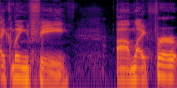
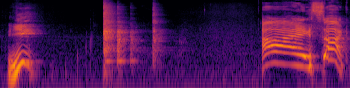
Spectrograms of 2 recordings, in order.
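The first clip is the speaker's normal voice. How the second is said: a high, sudden yelp as the can flies; excited yell; much slower than usual. Real, not acted. Throwing a can on stream, high yelp. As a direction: yelp high, then groan at the miss.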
